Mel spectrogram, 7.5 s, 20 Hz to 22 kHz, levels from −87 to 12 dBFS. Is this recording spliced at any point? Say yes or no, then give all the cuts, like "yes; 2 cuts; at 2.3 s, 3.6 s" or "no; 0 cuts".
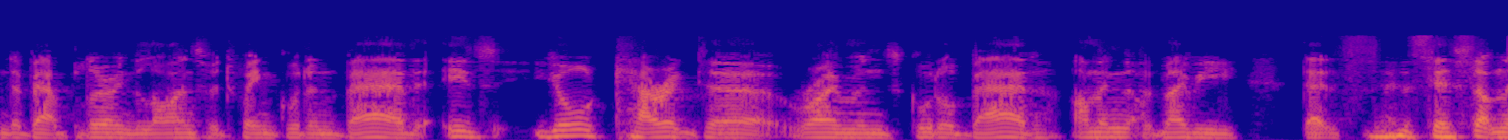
yes; 1 cut; at 5.7 s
